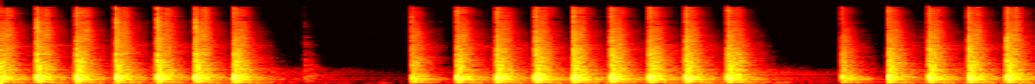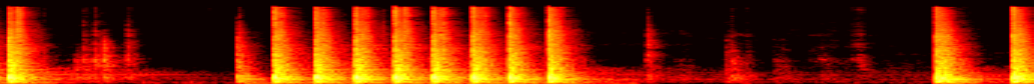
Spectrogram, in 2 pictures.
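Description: A hammer taps rapidly on metal in quick bursts.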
